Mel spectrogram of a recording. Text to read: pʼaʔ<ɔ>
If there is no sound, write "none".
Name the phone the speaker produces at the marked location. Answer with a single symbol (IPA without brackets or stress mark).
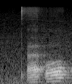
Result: ɔ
